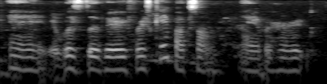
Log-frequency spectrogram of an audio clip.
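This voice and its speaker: With an American accent, a woman uses a normal speaking voice at a moderate pace and a fairly low pitch. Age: 20s. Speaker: K-pop fan. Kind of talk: interview answers.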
